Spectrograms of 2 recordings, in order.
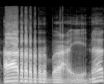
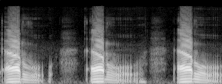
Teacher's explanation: Kemudian pelafal arbaina aya tipis rnya tebal maka di sini ada bacaan namanya ro tafkhim. Ro yang kita baca dengan bacaan tebal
